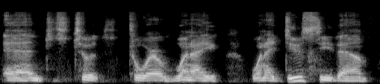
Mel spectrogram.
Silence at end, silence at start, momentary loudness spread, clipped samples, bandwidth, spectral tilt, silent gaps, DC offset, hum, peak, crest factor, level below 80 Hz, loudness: 0.15 s; 0.05 s; 7 LU; under 0.1%; 12.5 kHz; -4.5 dB/octave; none; under 0.1%; none; -2 dBFS; 14 dB; -76 dBFS; -17 LUFS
